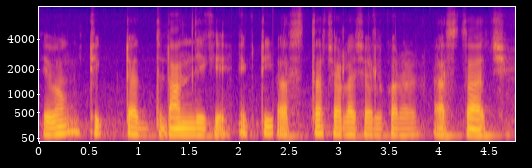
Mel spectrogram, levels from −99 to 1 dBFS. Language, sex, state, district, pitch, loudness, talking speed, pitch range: Bengali, male, West Bengal, Kolkata, 100 Hz, -19 LUFS, 140 wpm, 100-115 Hz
